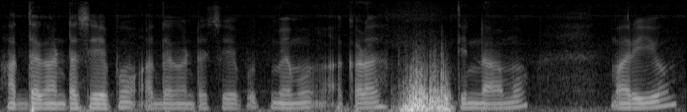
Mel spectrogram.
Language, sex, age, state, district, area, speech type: Telugu, male, 18-30, Telangana, Vikarabad, urban, spontaneous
